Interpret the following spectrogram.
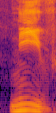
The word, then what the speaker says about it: Niamh: knew it instantly when I saw it great Neeve I'm going to ask you to start um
